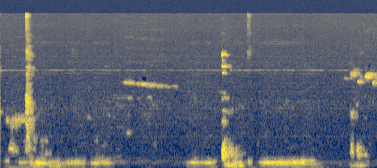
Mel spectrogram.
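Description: Metal parts clink and scrape as a brake caliper is handled.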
